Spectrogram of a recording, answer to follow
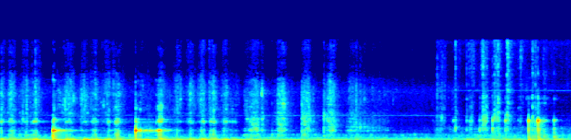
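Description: Stone pestle grinding red chilies and salt in a volcanic-stone mortar (cobek and ulekan): gritty rubbing with two sharp stone-on-stone knocks about one and two seconds in. Then softer scraping as a silicone spatula gathers the paste, and near the end a quick run of clicking knocks as the pestle goes back to work.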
